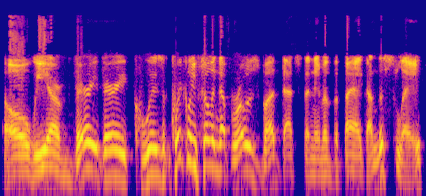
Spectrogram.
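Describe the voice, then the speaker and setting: A man playing a jolly old Santa Claus as a guest on a morning radio show, chuckling and fatherly as he gently scolds the children. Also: on the low side, wildly swooping pitch, normal speed, husky, full character voice. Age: older. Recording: phone line.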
